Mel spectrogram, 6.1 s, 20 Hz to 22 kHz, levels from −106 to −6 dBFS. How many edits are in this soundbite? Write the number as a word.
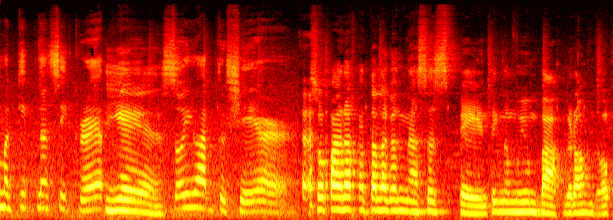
one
